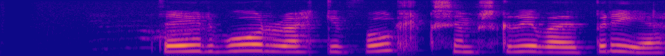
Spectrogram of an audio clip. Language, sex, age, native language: Icelandic, female, 11, Icelandic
